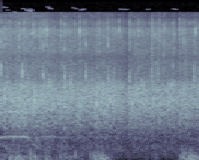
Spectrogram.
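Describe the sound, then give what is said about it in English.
An audience claps steadily, a dense, continuous wash of many hands with no single claps standing out, fairly loud and sustained throughout, with faint bursts of voices underneath. “Look at the way you are clapping.”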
